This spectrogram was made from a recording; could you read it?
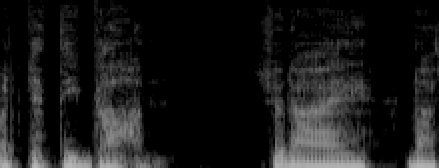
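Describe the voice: Quiet surroundings behind plain reading aloud.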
